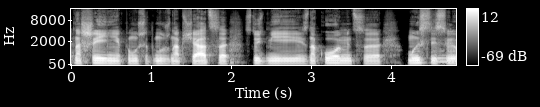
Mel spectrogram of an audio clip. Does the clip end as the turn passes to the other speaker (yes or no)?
no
